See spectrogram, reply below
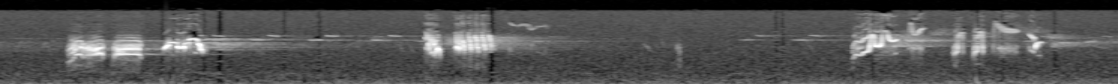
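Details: Wild song thrush singing in Estonia beside an osprey nest camera. Loud, varied phrases: a doubled rich note, a short fluty motif, an abrupt emphatic burst, then a tumbling series of whistles and clicks, with gaps between phrases.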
